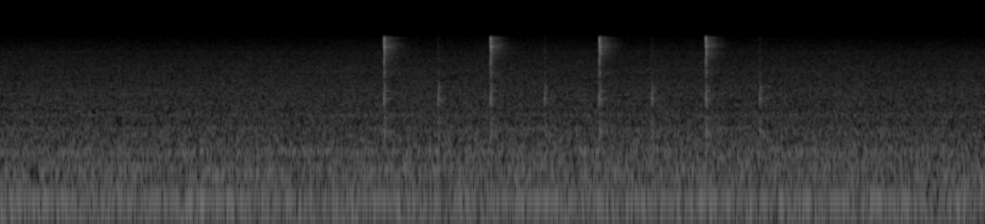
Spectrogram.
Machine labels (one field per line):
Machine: valve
